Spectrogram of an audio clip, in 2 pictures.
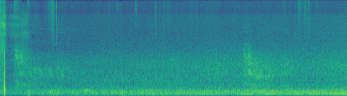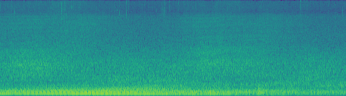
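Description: A car drives past on a nearby road, swelling and fading.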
